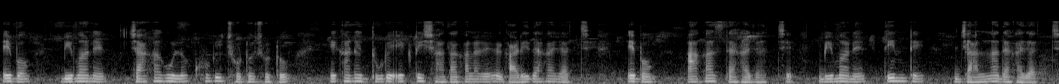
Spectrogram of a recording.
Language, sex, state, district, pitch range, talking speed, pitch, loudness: Bengali, male, West Bengal, North 24 Parganas, 110-135 Hz, 135 wpm, 125 Hz, -26 LUFS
